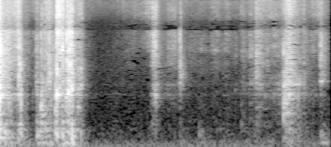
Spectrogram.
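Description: A deck of tarot cards shuffled by hand: a quick run of short snaps in the first half second, then a few faint soft ticks as a card is laid down on the table near the end.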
